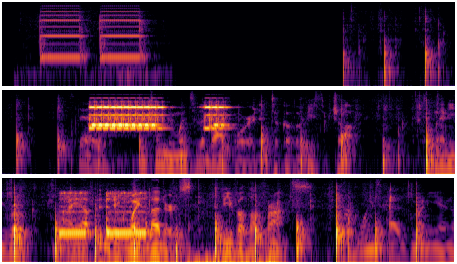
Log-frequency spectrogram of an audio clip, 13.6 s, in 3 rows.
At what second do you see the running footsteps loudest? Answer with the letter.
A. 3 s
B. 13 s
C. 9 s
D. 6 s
C.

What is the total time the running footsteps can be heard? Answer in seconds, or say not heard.
10 s.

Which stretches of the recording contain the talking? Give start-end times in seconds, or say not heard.
5.2-13.5.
